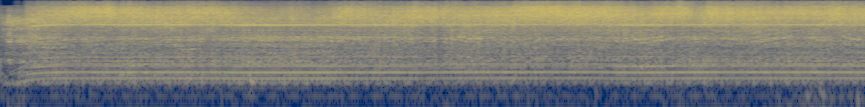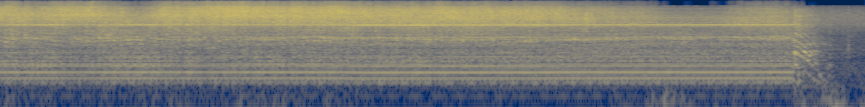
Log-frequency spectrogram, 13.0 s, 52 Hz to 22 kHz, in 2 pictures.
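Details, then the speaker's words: Oleo-Mac PW 110 C pressure washer with the foam nozzle fitted, after the unloader valve repair: an even motor hum for about twelve seconds, then a clean cut-off as pressure builds, working normally. "Вмикаємо. Мий. Тиск набрався. Мийка вимкнулась. Все працює."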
